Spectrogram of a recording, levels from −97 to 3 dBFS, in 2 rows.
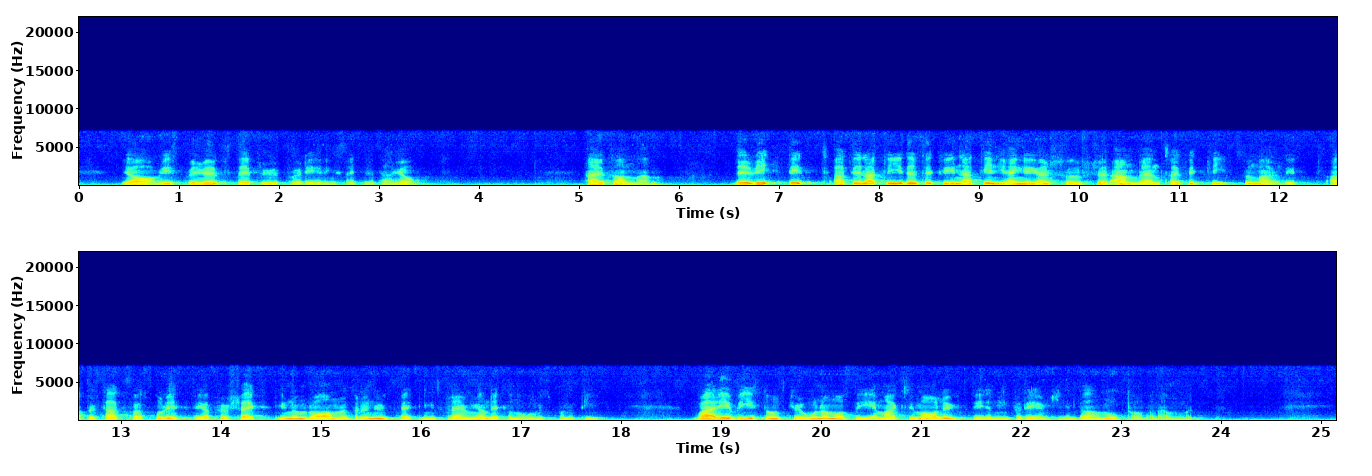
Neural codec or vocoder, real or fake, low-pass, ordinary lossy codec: codec, 24 kHz, 0.9 kbps, WavTokenizer, small release; fake; 7.2 kHz; none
